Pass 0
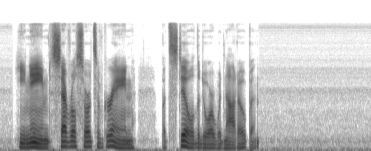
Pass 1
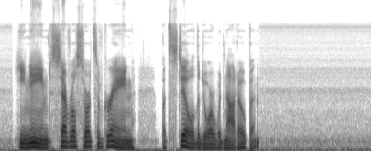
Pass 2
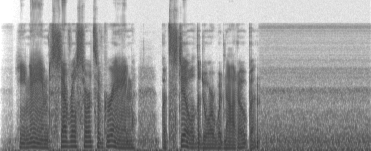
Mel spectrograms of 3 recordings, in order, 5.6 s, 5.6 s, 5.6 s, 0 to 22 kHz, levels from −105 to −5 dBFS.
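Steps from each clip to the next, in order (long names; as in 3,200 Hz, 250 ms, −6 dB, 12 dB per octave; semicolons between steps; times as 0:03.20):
de-essing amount 85%; tilt shelving filter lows +5.5 dB, about 650 Hz; in parallel at 0 dB: downward compressor, threshold −31 dBFS, peak gain reduction 14 dB
fade in at the beginning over 0.81 s; double-tracking delay 23 ms −11 dB; every bin compressed towards the loudest bin 4 to 1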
